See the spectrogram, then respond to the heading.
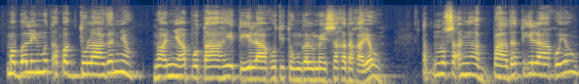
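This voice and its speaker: A man playing a calm, teasing adult son who talks soothingly to his mother in a radio comedy drama. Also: high-pitched, brisk, lightly acted. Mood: concerned, placating.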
